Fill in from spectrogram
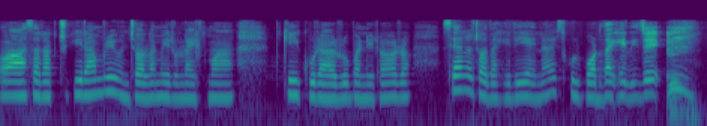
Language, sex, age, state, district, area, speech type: Nepali, female, 18-30, West Bengal, Darjeeling, rural, spontaneous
